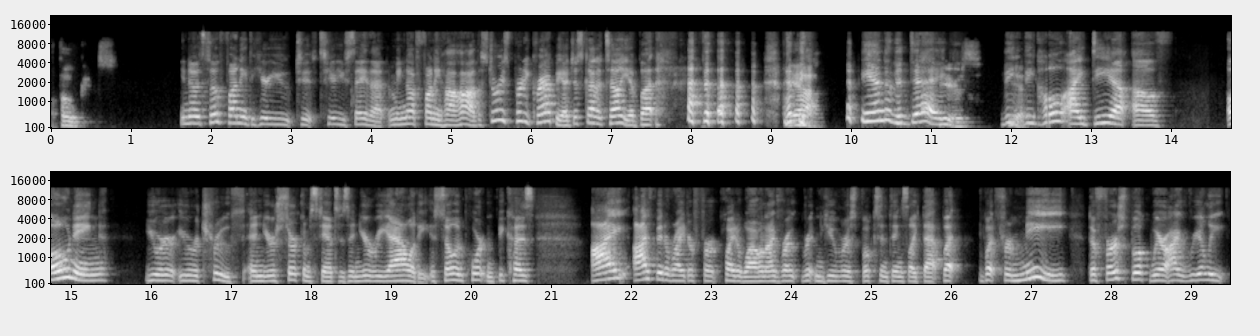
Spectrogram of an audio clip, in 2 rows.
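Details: 45-year-old man with cerebral atrophy and ataxia, a degenerative brain disease diagnosed in 2013 or 2014 affecting movement, balance and speech; speech changes began around 2020 as the disease progressed; ataxic dysarthria.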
